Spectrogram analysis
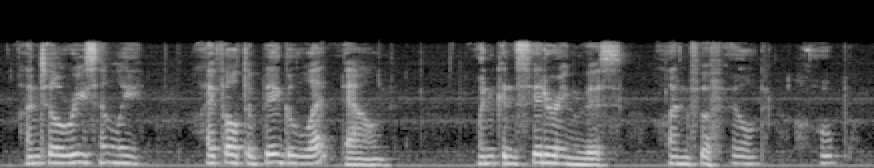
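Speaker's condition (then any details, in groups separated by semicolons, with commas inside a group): ALS; struggles to breathe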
